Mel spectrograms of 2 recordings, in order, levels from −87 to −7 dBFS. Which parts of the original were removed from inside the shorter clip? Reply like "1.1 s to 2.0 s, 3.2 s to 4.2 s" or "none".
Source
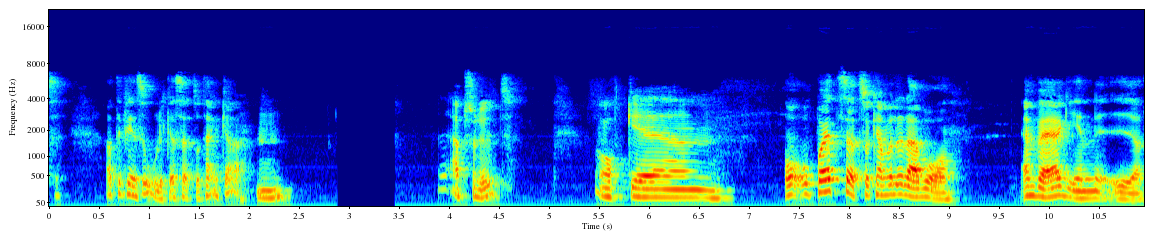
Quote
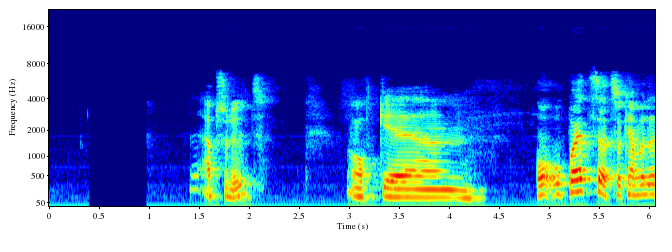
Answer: none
